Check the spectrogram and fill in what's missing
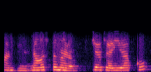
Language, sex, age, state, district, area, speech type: Hindi, female, 18-30, Rajasthan, Jaipur, urban, conversation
